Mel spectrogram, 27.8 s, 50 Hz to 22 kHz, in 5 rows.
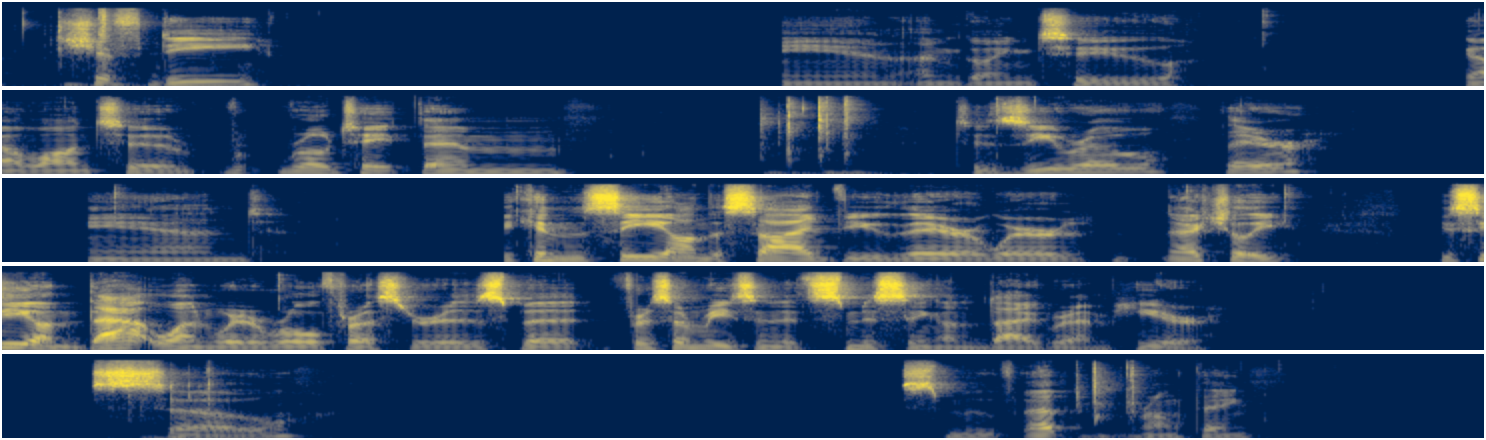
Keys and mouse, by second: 0.3 shift+d, 2.1 click, 3.8 click, 4.9-5.3 middle drag, 8.0-9.1 drag, 9.4-11.7 middle drag, 12.5 click, 13.2-13.5 middle drag, 15.7-16.1 middle drag, 17.8 middle click, 22.8 KP_5, 23.0 KP_1, 25.4 click, 26.5 ctrl+z, 27.1 click.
